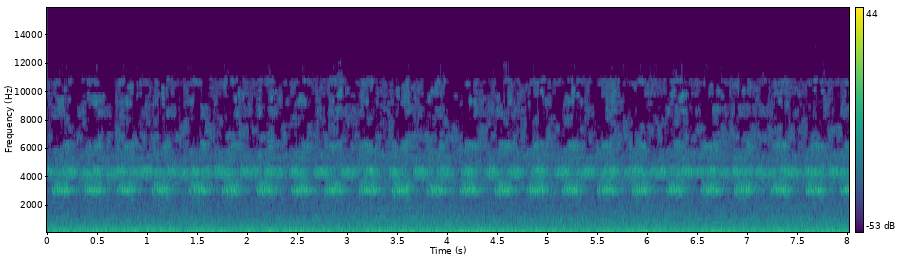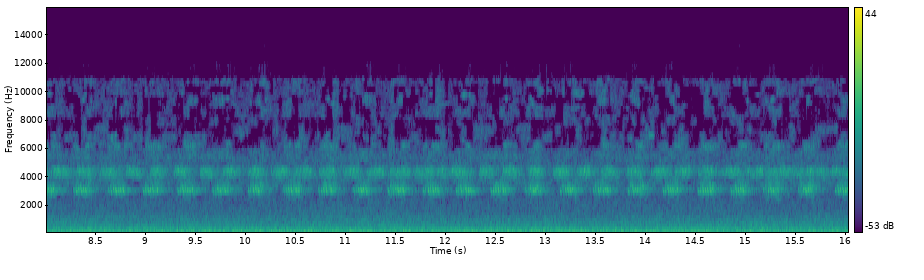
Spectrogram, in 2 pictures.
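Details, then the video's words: Crickets at night on a summer evening keep up a long, unbroken run of sharp high chirps at a brisk, even pace, nearly three per second, with a broad low rumble beneath. "Calming Cricket Sounds for Relaxation"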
